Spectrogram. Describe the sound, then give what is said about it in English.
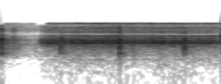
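Telephone ringing at a home during a poker party: a steady, continuous electronic ring, fairly faint and thin, with no voices. “Phone. I got ears.”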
